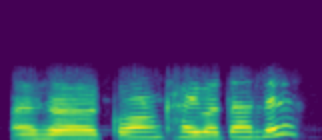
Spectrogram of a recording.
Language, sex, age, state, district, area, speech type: Odia, female, 18-30, Odisha, Nayagarh, rural, conversation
